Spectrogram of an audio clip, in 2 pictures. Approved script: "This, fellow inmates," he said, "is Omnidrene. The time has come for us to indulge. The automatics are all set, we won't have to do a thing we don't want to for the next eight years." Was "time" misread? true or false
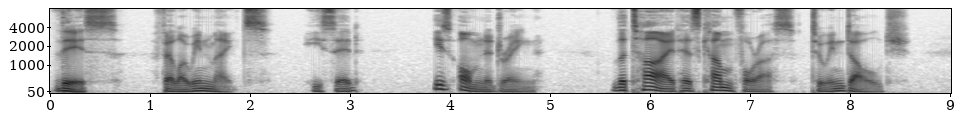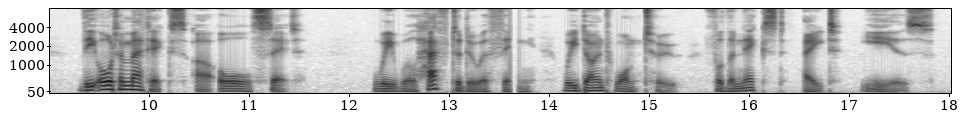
true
